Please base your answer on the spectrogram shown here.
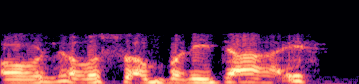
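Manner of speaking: sobbing, tearful voice full of despair. Voicing a character who grabs his head in tears: crying in despair. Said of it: "he's in tears".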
